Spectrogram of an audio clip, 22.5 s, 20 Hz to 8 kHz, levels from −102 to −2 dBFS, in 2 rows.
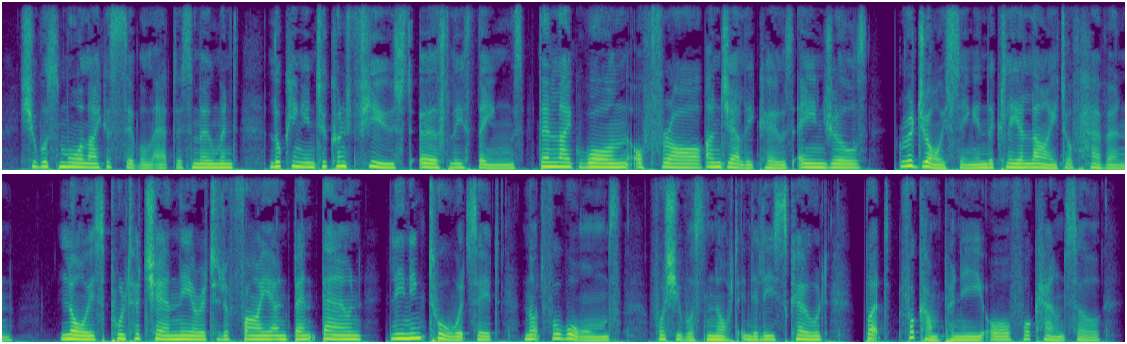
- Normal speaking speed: Yes, average, 160 wpm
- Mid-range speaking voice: Yes, medium, 170 Hz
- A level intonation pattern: No, average, 3.5 semitones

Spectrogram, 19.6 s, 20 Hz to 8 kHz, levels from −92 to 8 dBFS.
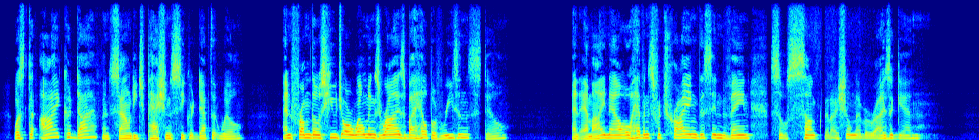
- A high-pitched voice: No, medium, 160 Hz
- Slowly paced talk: Yes, slow, 130 wpm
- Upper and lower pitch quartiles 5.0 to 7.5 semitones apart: No, average, 3.1 semitones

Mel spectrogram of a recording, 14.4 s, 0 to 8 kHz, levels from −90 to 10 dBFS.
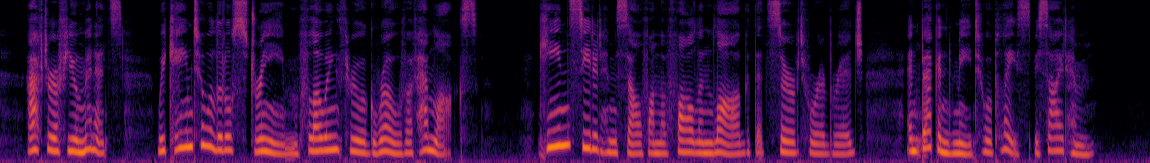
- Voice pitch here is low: No, high, 210 Hz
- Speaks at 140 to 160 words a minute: Yes, average, 150 wpm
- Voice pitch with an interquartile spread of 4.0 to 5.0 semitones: Yes, average, 4.3 semitones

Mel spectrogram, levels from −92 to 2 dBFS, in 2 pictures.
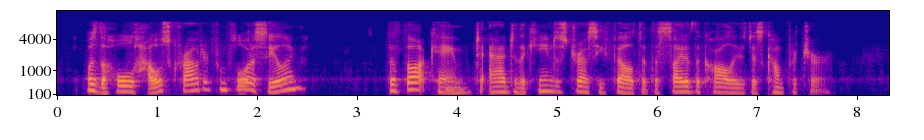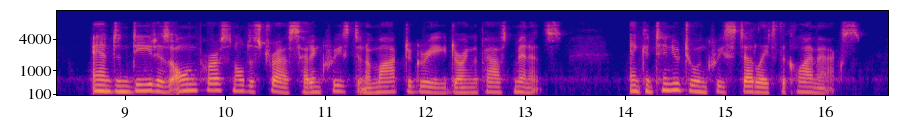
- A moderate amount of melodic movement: Yes, average, 3.7 semitones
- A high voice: No, medium, 170 Hz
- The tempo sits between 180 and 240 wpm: Yes, average, 185 wpm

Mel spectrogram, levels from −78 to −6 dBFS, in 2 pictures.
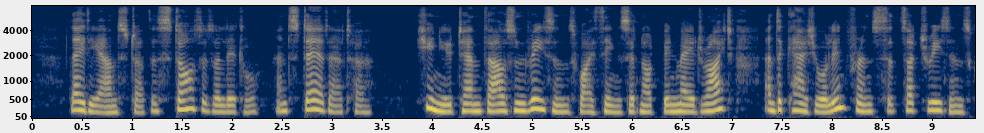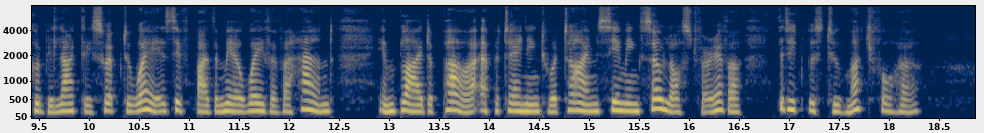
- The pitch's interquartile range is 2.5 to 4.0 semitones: Yes, average, 2.9 semitones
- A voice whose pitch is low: No, high, 190 Hz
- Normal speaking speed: Yes, average, 190 wpm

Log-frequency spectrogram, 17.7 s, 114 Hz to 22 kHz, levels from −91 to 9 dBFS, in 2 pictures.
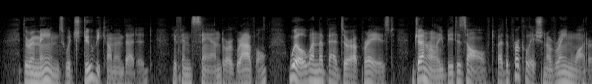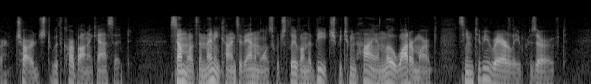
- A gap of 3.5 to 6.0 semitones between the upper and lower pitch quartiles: Yes, average, 5.2 semitones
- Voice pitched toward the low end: Yes, low, 100 Hz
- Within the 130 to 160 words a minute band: No, average, 180 wpm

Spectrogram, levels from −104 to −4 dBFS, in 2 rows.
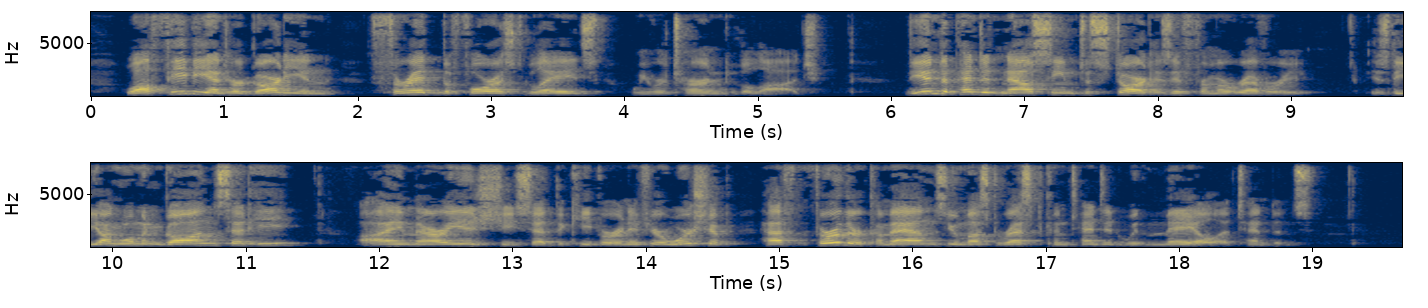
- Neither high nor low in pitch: Yes, medium, 155 Hz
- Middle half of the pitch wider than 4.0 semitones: Yes, average, 4.6 semitones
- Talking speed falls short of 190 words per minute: Yes, average, 160 wpm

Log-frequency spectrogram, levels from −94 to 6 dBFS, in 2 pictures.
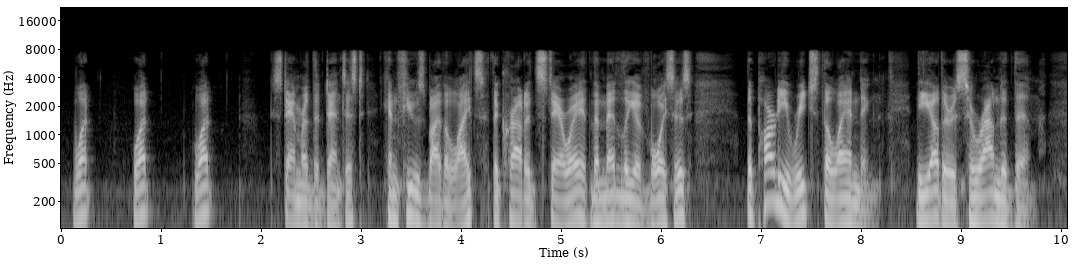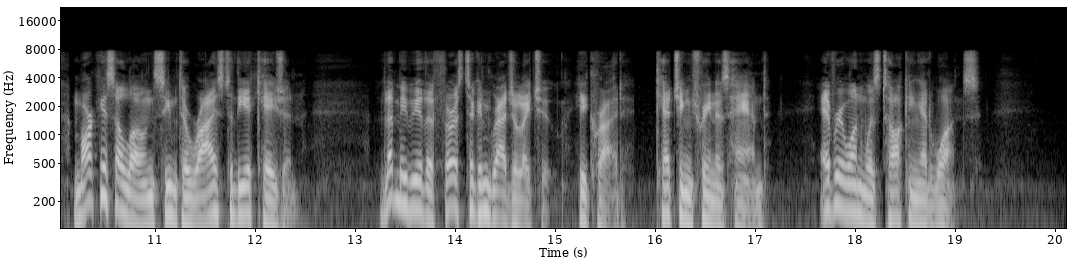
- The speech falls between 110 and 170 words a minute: Yes, average, 160 wpm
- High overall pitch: No, low, 110 Hz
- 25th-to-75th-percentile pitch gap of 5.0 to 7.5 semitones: Yes, wide, 5.5 semitones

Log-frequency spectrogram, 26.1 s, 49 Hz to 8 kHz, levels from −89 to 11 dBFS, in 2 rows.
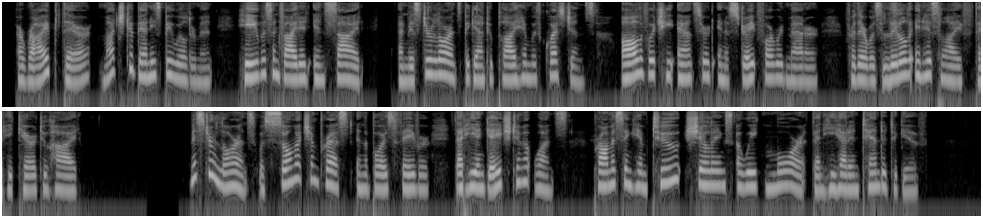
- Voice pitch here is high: Yes, high, 195 Hz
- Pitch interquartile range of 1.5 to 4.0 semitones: Yes, average, 3.4 semitones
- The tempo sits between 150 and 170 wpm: Yes, average, 160 wpm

